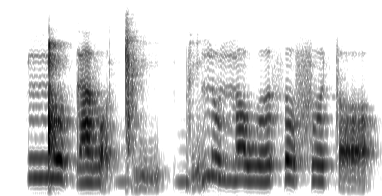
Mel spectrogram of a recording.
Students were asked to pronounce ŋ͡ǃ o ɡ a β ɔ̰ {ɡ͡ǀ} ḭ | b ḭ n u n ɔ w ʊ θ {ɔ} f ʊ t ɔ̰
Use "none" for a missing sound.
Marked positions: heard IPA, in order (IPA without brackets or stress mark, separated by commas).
ɡ͡ǀ, o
